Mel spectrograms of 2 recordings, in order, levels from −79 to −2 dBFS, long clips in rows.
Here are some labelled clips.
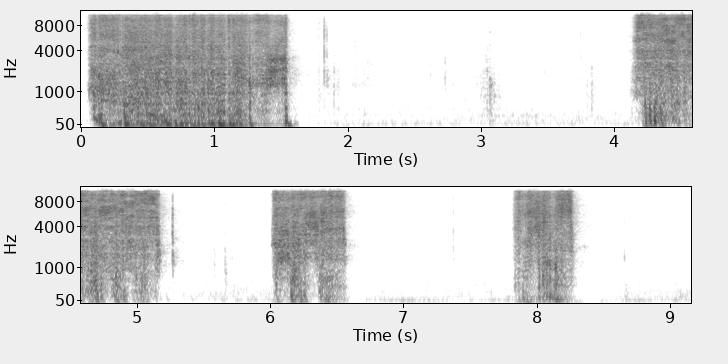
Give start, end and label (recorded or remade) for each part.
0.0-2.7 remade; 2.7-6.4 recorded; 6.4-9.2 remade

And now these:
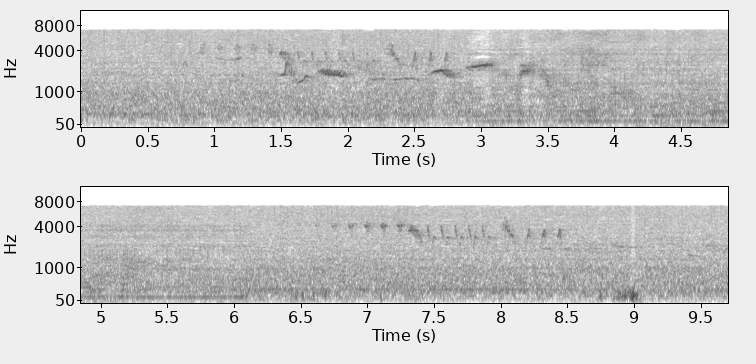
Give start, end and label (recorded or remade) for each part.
0.0-2.9 recorded; 2.9-6.1 remade; 6.1-9.7 recorded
